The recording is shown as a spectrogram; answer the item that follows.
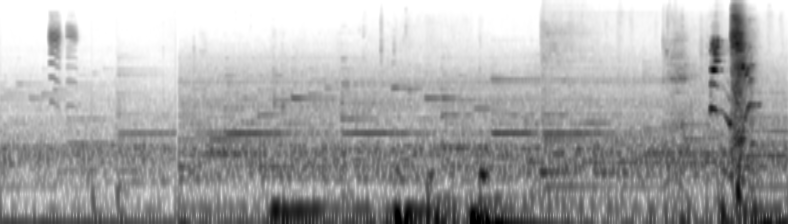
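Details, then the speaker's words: Streamer with a runny, sniffly nose, background music and room noise, then a sudden loud burst of two quick sneezes in a row. "Why does it always sneeze twice in a row?"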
